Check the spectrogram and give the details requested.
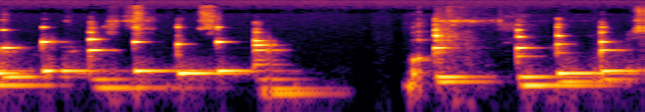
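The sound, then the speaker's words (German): A phone rings with a bright, melodic ringtone, a repeating pattern of quick musical tones that pauses briefly and then starts again, fairly loud. “jetzt klingelt es auch.”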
